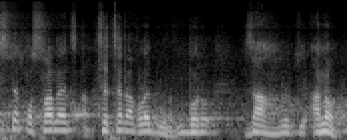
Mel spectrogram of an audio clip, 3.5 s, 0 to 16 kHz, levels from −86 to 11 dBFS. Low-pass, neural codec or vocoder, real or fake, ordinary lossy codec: 14.4 kHz; autoencoder, 48 kHz, 32 numbers a frame, DAC-VAE, trained on Japanese speech; fake; Opus, 24 kbps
